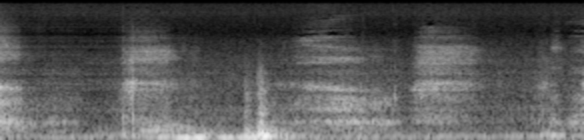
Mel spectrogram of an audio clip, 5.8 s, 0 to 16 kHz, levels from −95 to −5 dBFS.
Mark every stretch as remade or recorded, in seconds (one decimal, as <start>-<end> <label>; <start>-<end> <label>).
0.0-1.6 remade; 1.6-5.8 recorded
